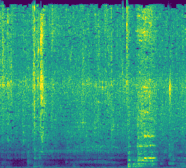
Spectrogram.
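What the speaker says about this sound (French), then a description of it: "Et on va venir faire roussir cet ail, alors très légèrement, hein." Sliced garlic sizzles in melted butter in a saucepan while a utensil stirs it, with soft scraping and a brief louder burst of frying near the end. The sound is quiet and close, with no talk.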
